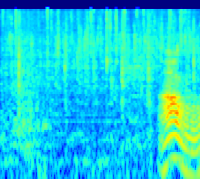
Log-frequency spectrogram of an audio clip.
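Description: Salmon croquette patty frying in hot oil in a skillet: a steady sizzle with fine crackling.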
